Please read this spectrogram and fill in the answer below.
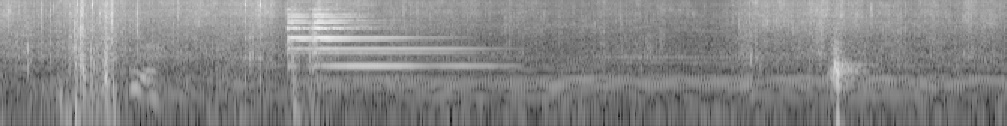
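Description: Subscribe-button notification sound effect: a bright bell chime about two seconds in that rings out and fades over a second or so. Brushing swishes from moving through cane leaves come before it and once more near the end, over a steady hum.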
